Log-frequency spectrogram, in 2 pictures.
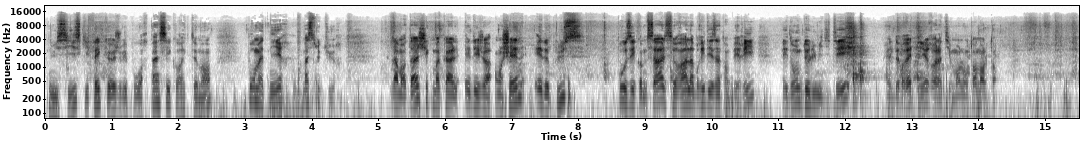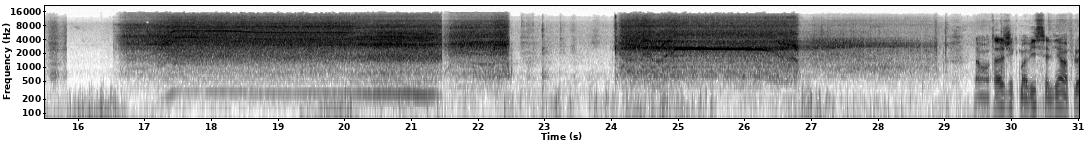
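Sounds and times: cordless drill whining: 16.6 - 22.6, 24.0 - 29.1.

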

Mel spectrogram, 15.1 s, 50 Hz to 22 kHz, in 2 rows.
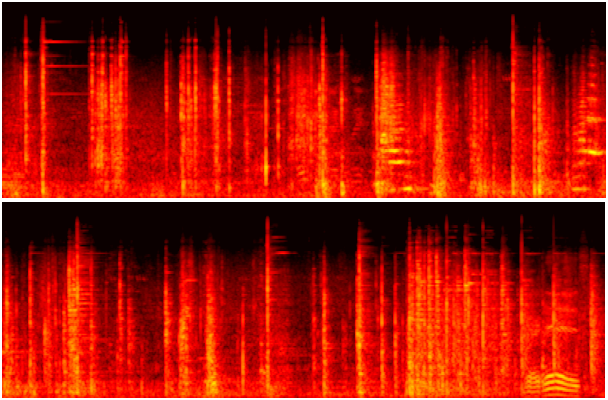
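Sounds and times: metal door latches clanking: 4.0 - 15.0.

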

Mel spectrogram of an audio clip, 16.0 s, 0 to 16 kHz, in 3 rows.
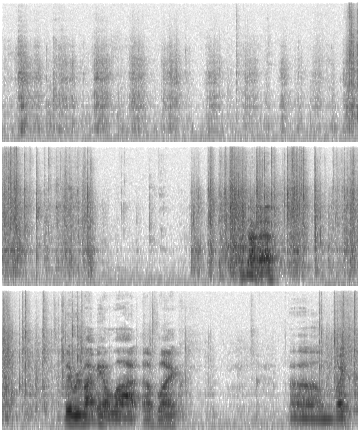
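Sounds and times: chips being chewed: 0.2 - 11.8, 15.3 - 16.0
plastic bag crinkling: 5.1 - 6.9, 8.1 - 13.9, 15.0 - 16.0.

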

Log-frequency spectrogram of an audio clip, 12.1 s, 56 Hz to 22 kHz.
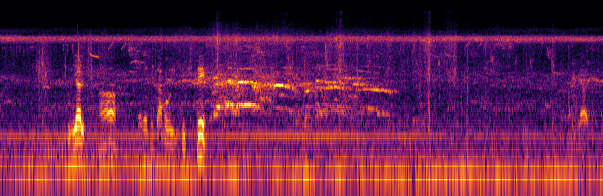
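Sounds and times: rooster crowing: 3.5 - 8.3, 10.4 - 12.0.

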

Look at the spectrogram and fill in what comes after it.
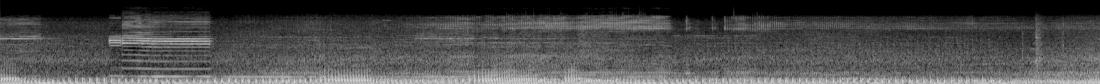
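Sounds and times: vehicle horn: 0.0 - 2.3, 4.0 - 5.8
motorcycle engine running: 0.0 - 11.0.

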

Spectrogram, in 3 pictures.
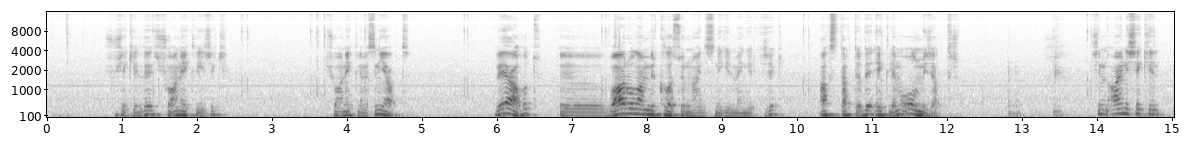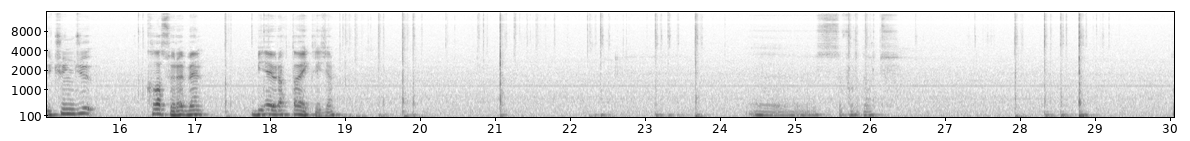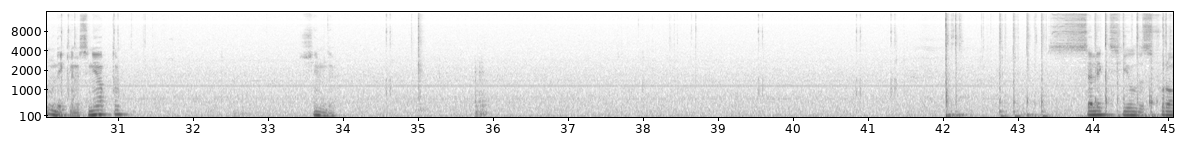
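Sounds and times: typing on computer keyboard: 18.9 - 20.0, 20.8 - 23.8, 27.4 - 29.2, 42.0 - 45.0.

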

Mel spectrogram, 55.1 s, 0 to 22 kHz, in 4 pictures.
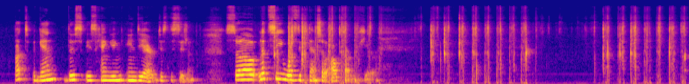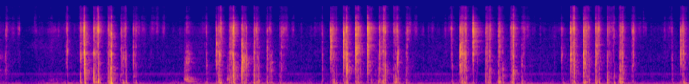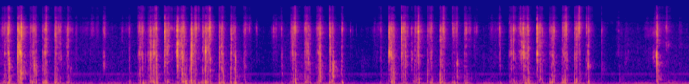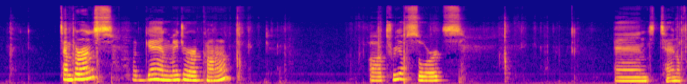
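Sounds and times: cards being shuffled: 5.2 - 14.2, 14.8 - 41.8, 45.9 - 47.2, 48.3 - 49.7, 51.3 - 52.9, 54.8 - 55.0.

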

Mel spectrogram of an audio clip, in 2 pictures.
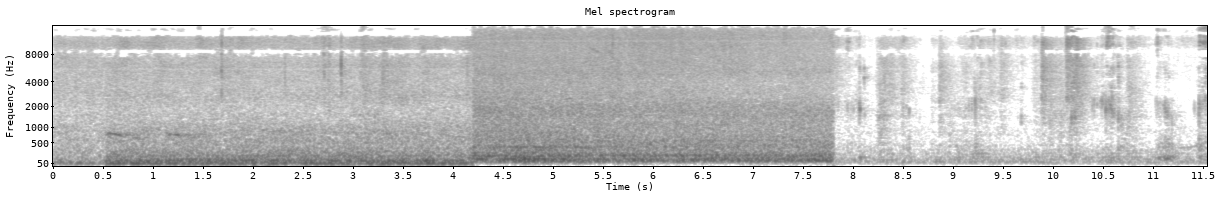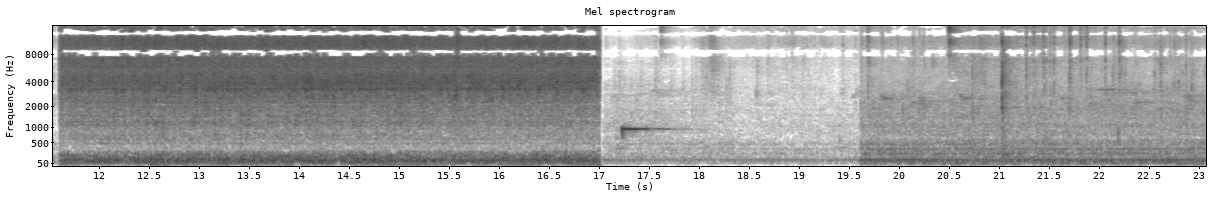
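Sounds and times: low steady hum: 0.6 - 7.9
meat sizzling in hot grease: 11.6 - 17.0
short beep: 17.1 - 17.8.

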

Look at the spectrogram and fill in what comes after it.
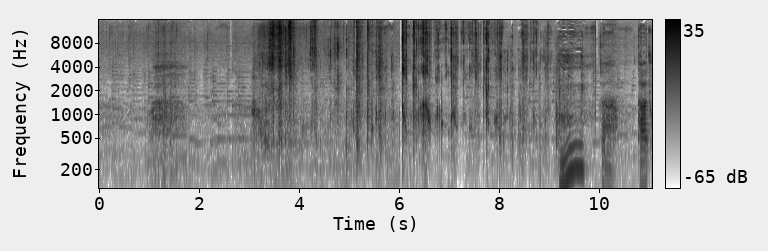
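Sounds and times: crunchy chewing of crispy skin: 3.0 - 10.0.

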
